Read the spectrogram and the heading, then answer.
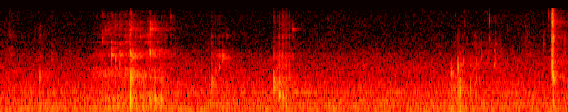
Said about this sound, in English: Oh my god, I need to take a sip of tea.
